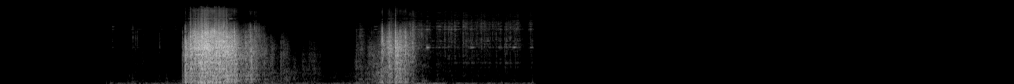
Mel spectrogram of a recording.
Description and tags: chains effect
This is the easier to use version of the chain effect. It sounds like a heavy chain being dropped on a wooden floor and then being lifted and quickly tightened.
chain, drop, tighten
